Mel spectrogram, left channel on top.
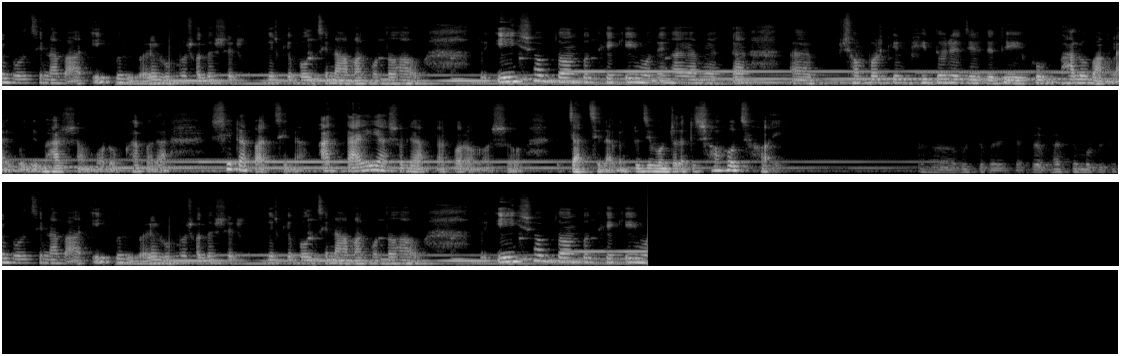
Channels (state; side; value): drops out; right; at 6.5 s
